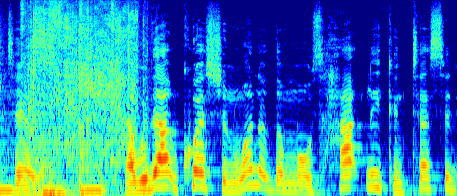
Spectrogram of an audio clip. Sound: paper rips

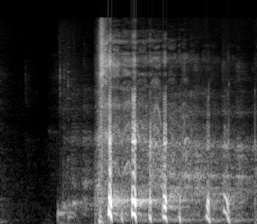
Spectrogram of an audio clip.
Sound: laughs, audience laughs

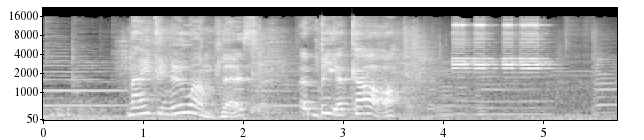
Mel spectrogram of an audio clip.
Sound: honks

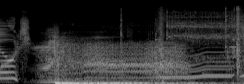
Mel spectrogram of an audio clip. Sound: grumbling

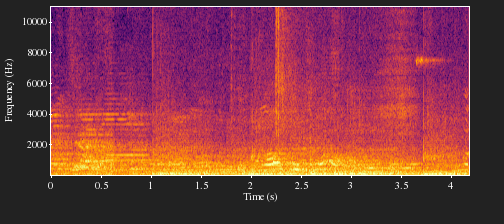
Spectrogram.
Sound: crowd chattering

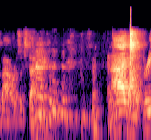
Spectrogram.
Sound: laughter

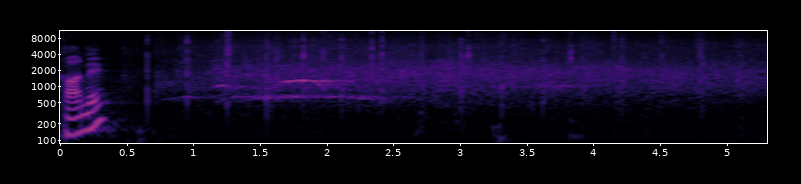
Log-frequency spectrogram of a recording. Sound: audience applauding

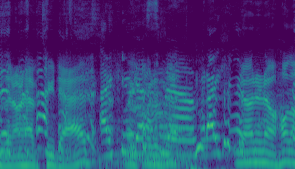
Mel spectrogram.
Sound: all laughing drowns out

